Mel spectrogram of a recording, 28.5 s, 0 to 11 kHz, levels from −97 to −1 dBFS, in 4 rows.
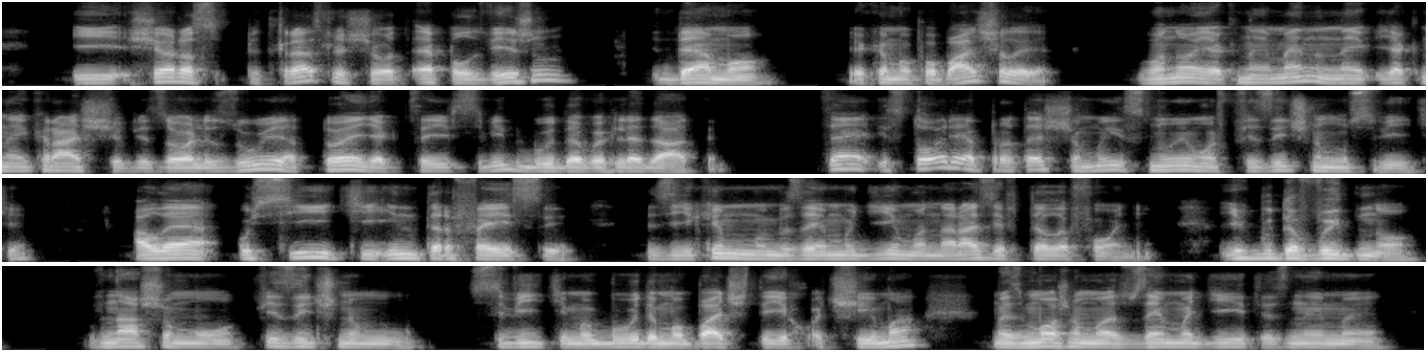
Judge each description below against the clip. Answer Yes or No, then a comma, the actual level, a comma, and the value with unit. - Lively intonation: No, average, 3.3 semitones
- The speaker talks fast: No, average, 130 wpm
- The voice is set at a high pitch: No, low, 100 Hz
